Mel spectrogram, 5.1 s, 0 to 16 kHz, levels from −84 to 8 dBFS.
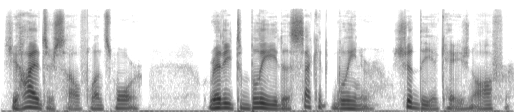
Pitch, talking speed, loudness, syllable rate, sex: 130 Hz, 175 wpm, -20 LUFS, 5.3 syllables/s, male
